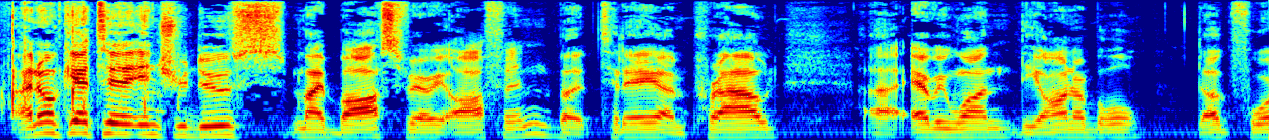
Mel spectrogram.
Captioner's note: applause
